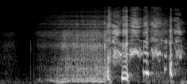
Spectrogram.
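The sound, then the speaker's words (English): A voice imitates loud snoring and heavy breathing, like a food coma after heavy food: a rising wheezy inhale followed by several rough, snorting bursts over about two seconds. “Food heavy, coma. The heavy breathing cat.”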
